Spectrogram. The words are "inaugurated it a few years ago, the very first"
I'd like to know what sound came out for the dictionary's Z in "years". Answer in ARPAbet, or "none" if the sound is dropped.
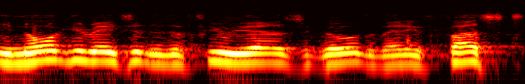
Z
